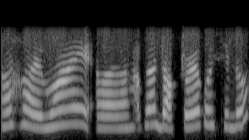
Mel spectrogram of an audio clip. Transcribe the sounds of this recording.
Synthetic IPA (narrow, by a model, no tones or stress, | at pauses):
ɔɦɔjmojapʊnak̚dɔk̚tɔɹɛkojsilʊ̃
